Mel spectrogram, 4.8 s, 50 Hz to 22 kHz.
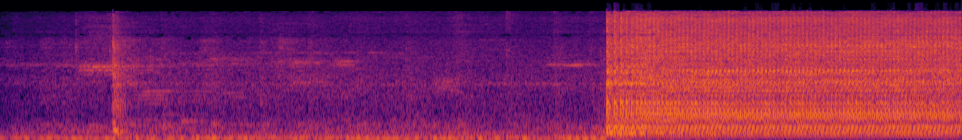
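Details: Canon imageCLASS 6030b printer not working: a few faint ticks, then a loud, harsh whirring rasp pulsing about four times a second, abnormal mechanism noise.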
